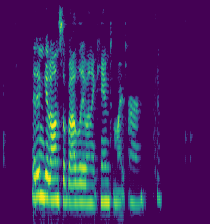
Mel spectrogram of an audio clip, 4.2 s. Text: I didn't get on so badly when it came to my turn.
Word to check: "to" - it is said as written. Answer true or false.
true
